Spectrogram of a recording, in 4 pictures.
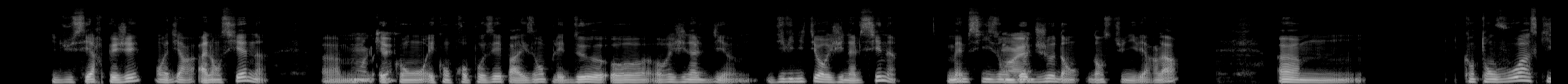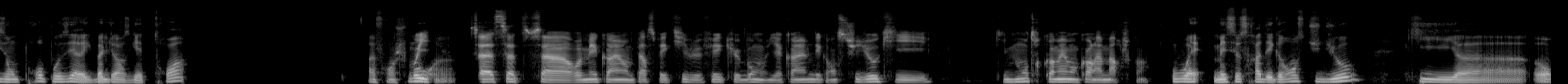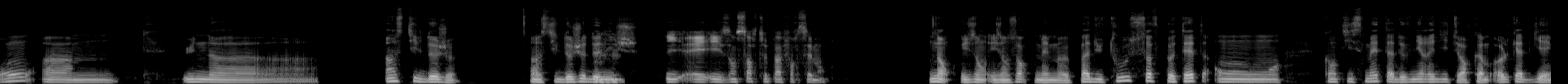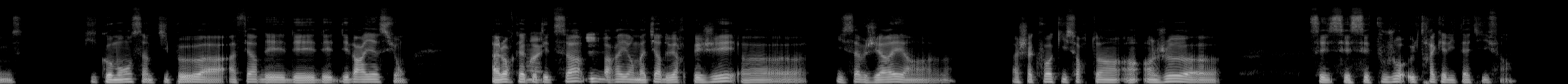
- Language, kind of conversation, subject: French, podcast, Quel rôle jouent les émotions dans ton travail créatif ?
- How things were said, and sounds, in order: other background noise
